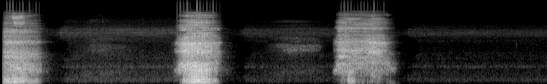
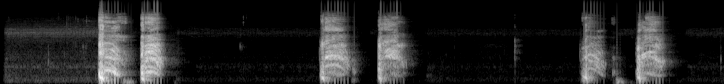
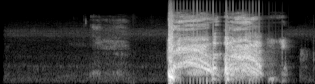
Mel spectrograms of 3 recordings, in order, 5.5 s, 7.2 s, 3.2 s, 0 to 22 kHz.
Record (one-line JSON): {"exhalation_length": "5.5 s", "exhalation_amplitude": 30462, "exhalation_signal_mean_std_ratio": 0.32, "three_cough_length": "7.2 s", "three_cough_amplitude": 32768, "three_cough_signal_mean_std_ratio": 0.26, "cough_length": "3.2 s", "cough_amplitude": 32768, "cough_signal_mean_std_ratio": 0.4, "survey_phase": "beta (2021-08-13 to 2022-03-07)", "age": "45-64", "gender": "Male", "wearing_mask": "No", "symptom_cough_any": true, "symptom_onset": "3 days", "smoker_status": "Never smoked", "respiratory_condition_asthma": false, "respiratory_condition_other": false, "recruitment_source": "Test and Trace", "submission_delay": "2 days", "covid_test_result": "Positive", "covid_test_method": "RT-qPCR"}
